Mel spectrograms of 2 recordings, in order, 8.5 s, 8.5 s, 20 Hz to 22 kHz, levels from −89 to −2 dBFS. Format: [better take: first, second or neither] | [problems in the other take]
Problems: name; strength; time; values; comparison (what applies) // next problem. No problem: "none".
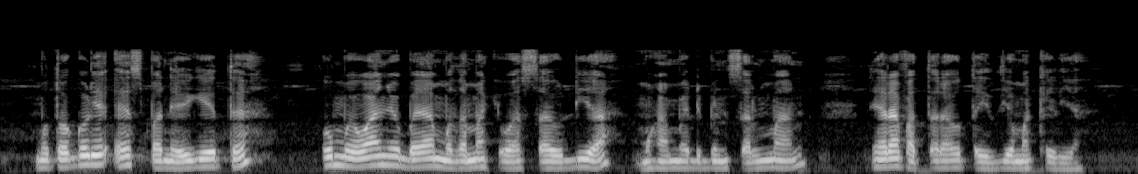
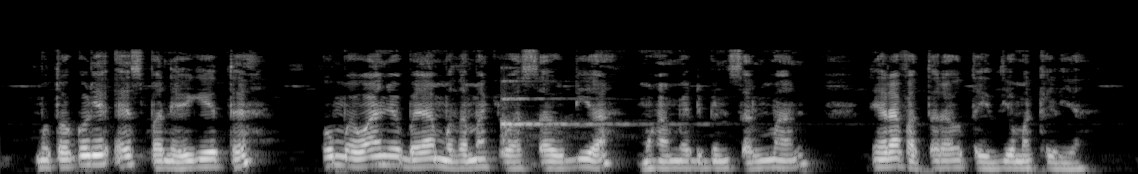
first | noise reduction (classical method WPE with log-MMSE)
